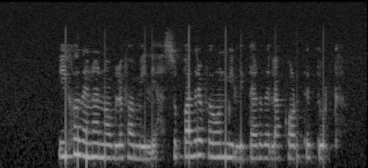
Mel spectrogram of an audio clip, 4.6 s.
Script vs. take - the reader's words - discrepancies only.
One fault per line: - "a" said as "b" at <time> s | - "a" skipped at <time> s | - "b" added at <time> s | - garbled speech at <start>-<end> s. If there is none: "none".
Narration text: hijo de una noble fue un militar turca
- "familia su padre" added at 1.6 s
- "de la corte" added at 3.3 s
